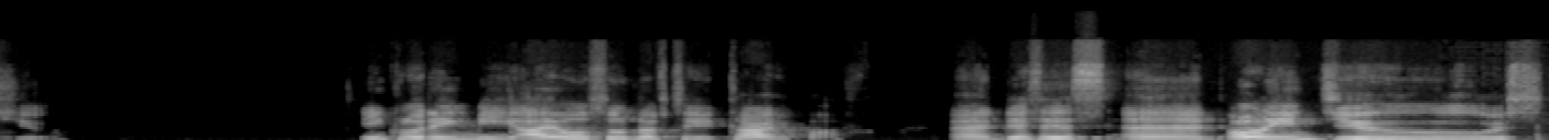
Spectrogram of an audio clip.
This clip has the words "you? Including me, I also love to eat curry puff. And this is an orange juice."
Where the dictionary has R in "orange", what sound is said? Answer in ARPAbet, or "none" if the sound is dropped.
none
